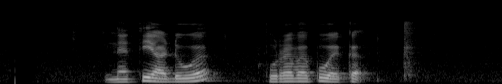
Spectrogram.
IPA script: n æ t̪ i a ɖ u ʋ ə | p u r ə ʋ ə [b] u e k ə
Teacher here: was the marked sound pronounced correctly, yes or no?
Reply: no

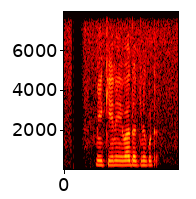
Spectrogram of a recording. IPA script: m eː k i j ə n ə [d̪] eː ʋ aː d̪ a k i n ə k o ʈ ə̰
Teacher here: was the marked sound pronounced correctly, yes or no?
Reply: no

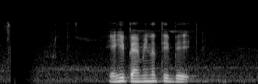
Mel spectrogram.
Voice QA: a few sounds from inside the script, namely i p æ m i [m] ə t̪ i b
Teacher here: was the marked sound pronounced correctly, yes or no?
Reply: no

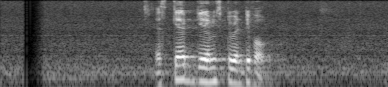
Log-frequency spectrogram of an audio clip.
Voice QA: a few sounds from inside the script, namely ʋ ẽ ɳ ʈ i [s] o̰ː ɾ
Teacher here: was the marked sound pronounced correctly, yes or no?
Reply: no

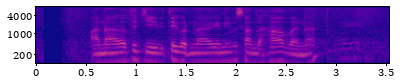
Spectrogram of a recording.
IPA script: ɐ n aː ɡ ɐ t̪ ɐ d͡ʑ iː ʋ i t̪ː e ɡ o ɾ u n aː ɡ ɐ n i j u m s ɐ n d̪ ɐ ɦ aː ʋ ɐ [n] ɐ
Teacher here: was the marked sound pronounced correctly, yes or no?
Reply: yes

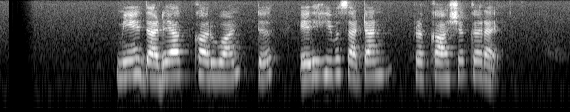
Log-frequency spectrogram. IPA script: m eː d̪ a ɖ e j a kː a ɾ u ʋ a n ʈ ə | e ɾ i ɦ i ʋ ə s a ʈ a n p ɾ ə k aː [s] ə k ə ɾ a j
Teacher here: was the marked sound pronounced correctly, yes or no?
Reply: no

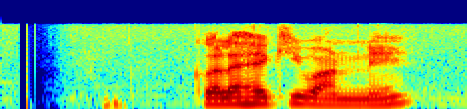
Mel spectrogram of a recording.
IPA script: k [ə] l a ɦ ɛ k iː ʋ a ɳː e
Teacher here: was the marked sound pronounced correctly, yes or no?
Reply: yes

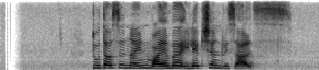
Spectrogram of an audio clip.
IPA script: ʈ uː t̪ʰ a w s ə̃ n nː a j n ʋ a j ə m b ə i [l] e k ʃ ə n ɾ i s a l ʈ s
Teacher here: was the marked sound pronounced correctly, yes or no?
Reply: yes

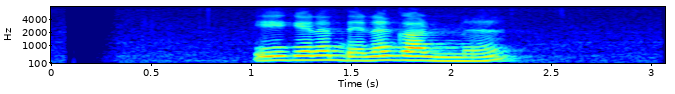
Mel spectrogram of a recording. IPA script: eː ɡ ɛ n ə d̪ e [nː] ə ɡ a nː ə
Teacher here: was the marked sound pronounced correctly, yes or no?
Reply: no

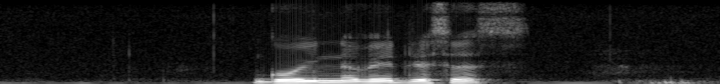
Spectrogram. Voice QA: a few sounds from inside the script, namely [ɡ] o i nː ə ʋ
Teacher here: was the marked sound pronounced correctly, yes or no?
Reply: yes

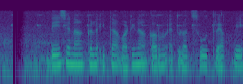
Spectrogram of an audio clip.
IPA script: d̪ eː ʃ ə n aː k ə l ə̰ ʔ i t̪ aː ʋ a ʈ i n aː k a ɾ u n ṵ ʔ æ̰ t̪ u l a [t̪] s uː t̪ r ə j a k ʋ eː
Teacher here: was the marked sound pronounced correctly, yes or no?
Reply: yes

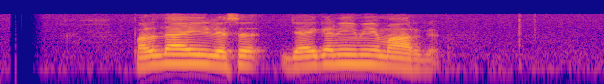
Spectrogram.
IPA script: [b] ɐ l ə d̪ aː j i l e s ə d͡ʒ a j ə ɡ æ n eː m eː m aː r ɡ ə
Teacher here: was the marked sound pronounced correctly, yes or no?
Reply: no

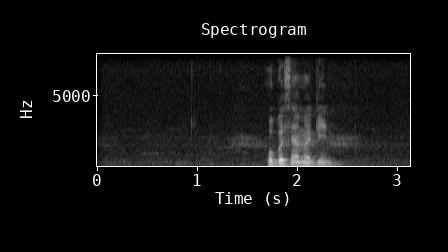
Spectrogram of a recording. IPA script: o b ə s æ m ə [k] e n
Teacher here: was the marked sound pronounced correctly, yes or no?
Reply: no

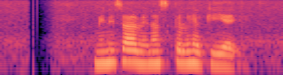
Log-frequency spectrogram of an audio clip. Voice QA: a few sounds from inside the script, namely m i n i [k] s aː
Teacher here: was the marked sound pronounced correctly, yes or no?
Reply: no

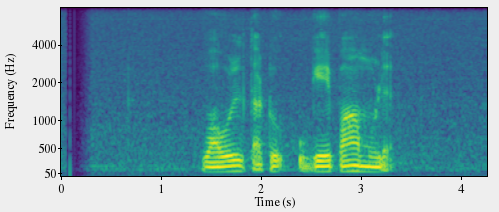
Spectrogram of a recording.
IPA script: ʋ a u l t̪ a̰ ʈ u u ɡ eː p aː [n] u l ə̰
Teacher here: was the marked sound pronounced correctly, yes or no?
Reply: no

